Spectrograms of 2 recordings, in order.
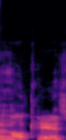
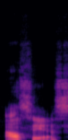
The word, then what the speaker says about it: Alcaeus: I'm sorry, That's is it Alcaeus or is it Alcaeus? Because Alcaeus. I might be. It's a Alcaeus. Latin name.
